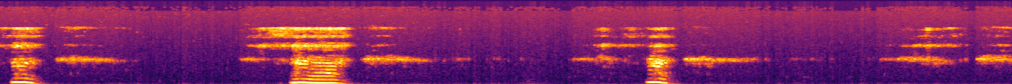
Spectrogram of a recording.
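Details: Adult man snoring, recorded by his partner as proof: three brief snorting snores about every four seconds over quiet room noise, with soft breathing between; snoring.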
